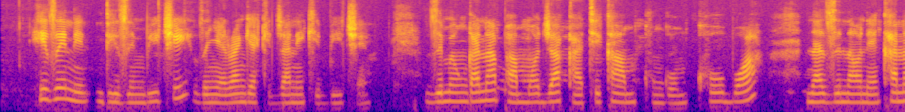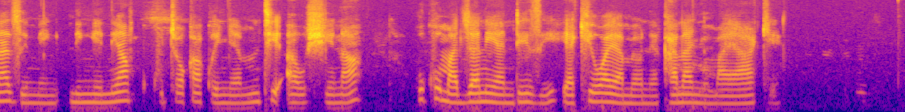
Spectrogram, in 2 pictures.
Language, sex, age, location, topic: Swahili, female, 18-24, Kisii, agriculture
